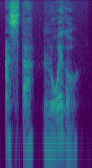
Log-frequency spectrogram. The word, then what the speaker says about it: hasta luego: The G in hasta luego is a very soft G. It's not luego, it's luego.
